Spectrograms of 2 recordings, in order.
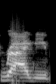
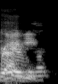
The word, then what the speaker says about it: Wragge: It's Raggy, but that's fine. – Okay. – Raggy. Yeah, it's okay. It's German. It's technically Raggy. So it's hard to pronounce.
